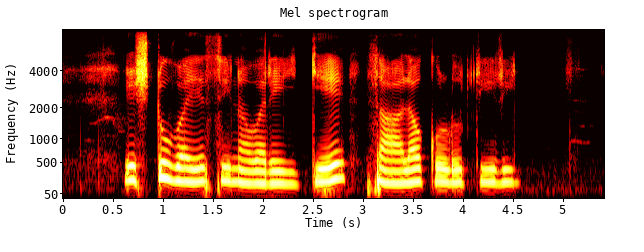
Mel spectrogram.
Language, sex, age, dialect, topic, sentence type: Kannada, female, 18-24, Dharwad Kannada, banking, question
